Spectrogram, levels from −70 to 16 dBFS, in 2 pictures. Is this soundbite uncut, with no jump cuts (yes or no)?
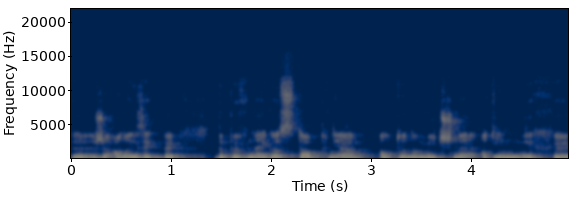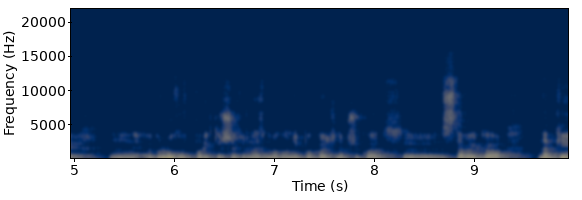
no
